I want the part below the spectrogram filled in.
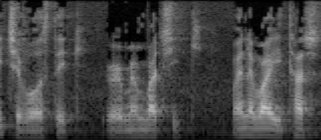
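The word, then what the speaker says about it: Chvostek: to represent this symptom and fortunately it rhymes with cheek so you see chivo stick remember cheek whenever you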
